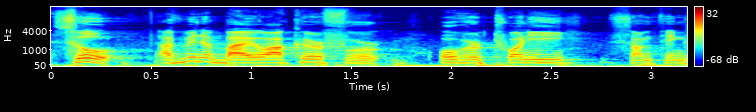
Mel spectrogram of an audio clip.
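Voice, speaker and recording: In a French accent, a man talks at a moderate pace with a medium pitch. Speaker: biohacker and scientist. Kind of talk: conference talk. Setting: stage with audience. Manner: animated.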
